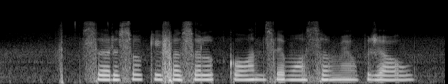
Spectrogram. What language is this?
Magahi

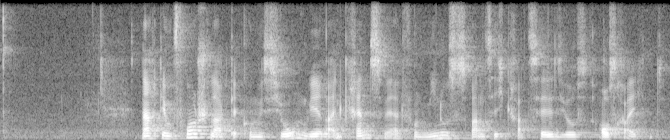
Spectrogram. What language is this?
German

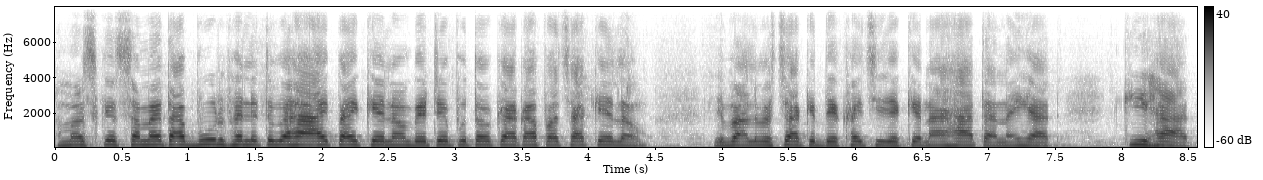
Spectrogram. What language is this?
Maithili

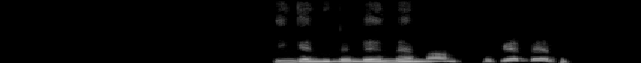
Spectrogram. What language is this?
Kalenjin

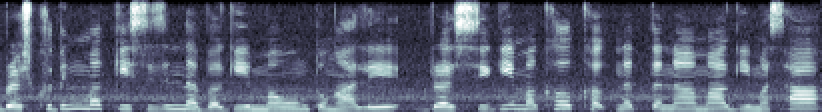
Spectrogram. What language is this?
Manipuri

